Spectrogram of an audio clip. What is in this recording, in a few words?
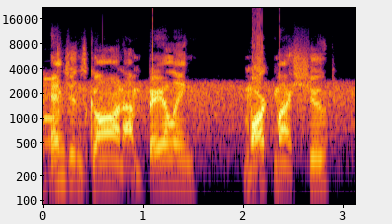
Radio pilot Ejecting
